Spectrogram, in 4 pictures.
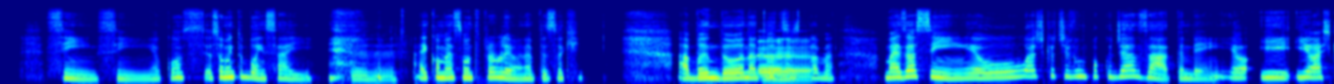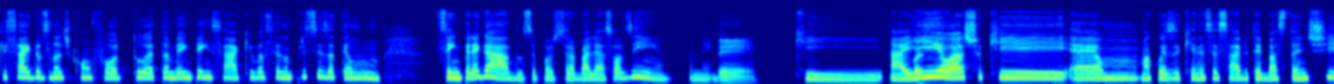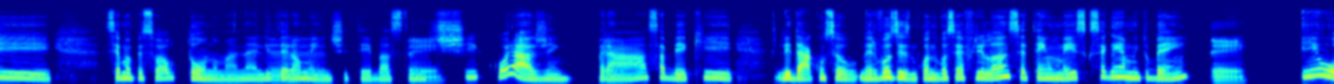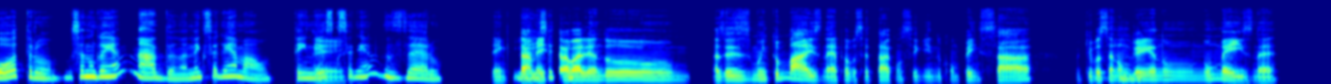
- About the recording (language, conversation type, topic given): Portuguese, podcast, Como você se convence a sair da zona de conforto?
- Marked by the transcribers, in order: laugh; other background noise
